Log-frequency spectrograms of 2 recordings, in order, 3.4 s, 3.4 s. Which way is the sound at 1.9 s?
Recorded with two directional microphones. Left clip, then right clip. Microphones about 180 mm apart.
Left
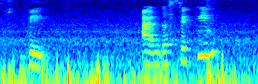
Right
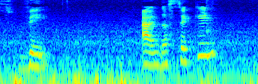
55° right (ahead or behind).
